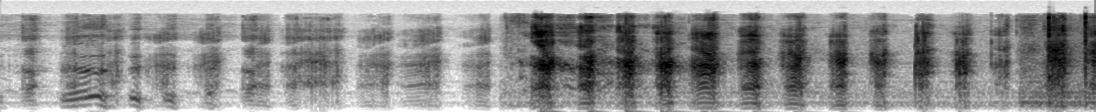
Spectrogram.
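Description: Rapid snickering laughter, a quick run of short high-pitched pulses that gets louder and faster about two and a half seconds in.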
